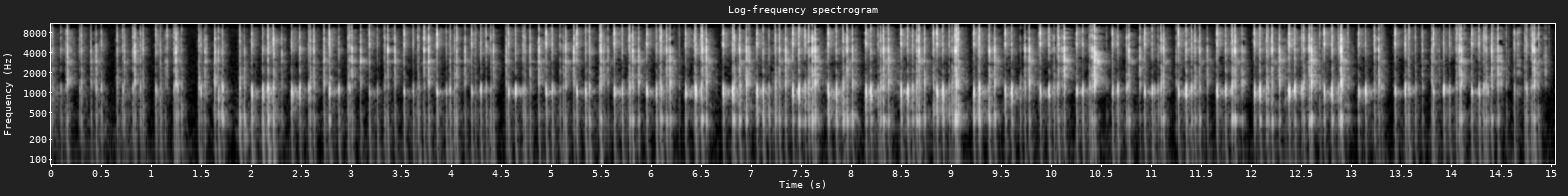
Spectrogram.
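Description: Fingernails rapidly tap and scratch the two hollow ear cups of a pair of white plastic wireless over-ear headphones with a blue LED, held close with both hands in a very dark scene. The result is a fast, unpredictable stream of sharp, dry plastic clicks and scrapes. It is bright and thin, with a hollow resonance around 1.4 kHz, no low end, and very short decay.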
